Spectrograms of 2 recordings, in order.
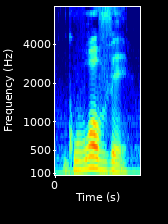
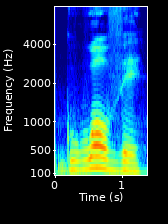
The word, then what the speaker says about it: głowy: So, accent is on the first syllable. Let's say it together three times. Głowy. Głowy.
